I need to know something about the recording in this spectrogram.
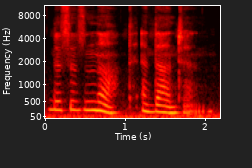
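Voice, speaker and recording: Woman acting a slow-spoken, imperious evil queen. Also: medium pitch, darkish tone, husky. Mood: silky, amused. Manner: slow, deliberate, dominant, often dropping into whispers. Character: imperious, seductive evil queen, menacing yet motherly. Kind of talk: ASMR roleplay.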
